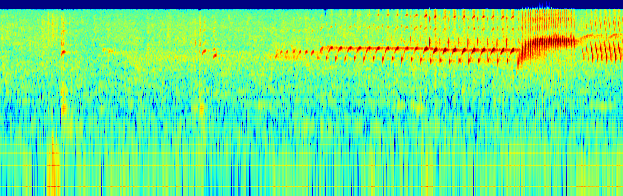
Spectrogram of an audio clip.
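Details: Canary song with pauses, used to stimulate other canaries: quiet scattered notes build into a rapid rattling trill that rises in loudness, followed by a brief piercing note and a short fast phrase.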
